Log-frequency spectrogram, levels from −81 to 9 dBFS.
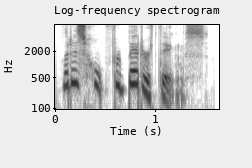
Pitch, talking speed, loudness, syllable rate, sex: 290 Hz, 220 wpm, -17 LUFS, 5.0 syllables/s, female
